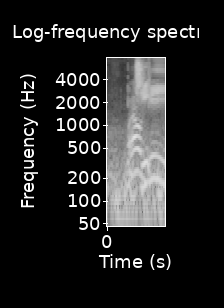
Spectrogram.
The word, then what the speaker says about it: Welgie: So pronounce Welgie. Welgie. Ghee. It's like ghee, like the clarified butter.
